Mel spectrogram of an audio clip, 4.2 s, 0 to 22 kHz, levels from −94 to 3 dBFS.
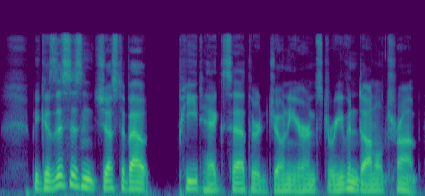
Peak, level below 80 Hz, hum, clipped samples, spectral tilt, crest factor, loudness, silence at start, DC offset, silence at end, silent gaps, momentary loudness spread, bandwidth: -8 dBFS; -46 dBFS; none; under 0.1%; -6 dB/octave; 18 dB; -27 LUFS; 0.15 s; under 0.1%; 0.1 s; none; 6 LU; 12 kHz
